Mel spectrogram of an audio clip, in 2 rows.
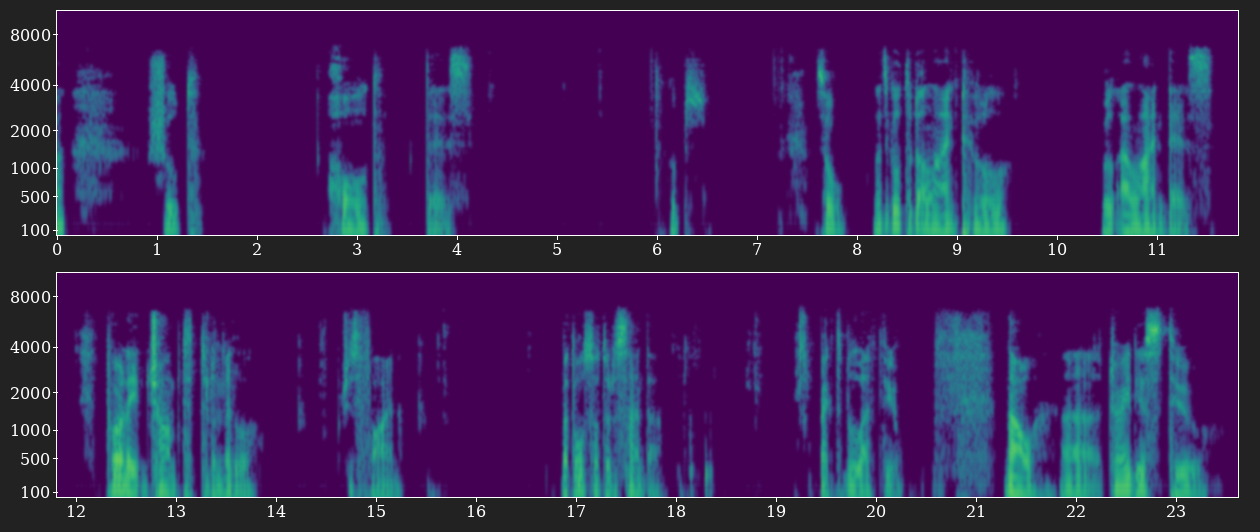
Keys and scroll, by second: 13.0 t, 13.4 z, 18.4 l, 19.2 z.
